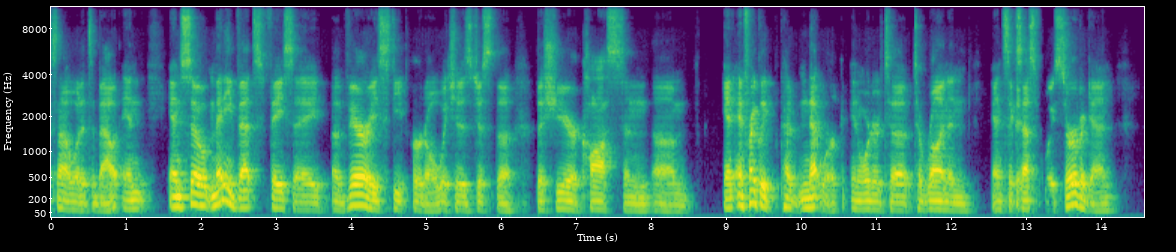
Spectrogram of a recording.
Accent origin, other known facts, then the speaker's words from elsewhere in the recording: Charlotte, North Carolina, United States; I had the good fortune of working at Duke Energy in my hometown of Charlotte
